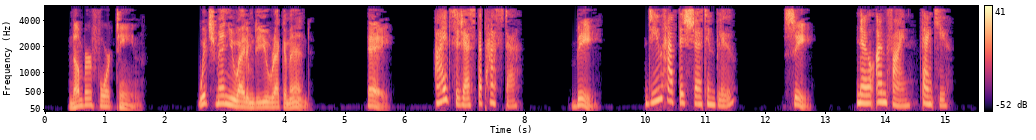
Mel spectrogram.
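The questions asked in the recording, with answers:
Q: Which menu item do you recommend?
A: A: I'd suggest the pasta.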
